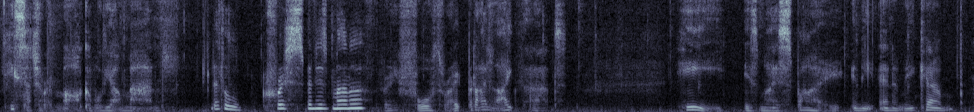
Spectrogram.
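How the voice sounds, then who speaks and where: An actress playing an imperious, gossipy and anxious middle-aged society matriarch in a radio drama, with theatrical, breathy asides. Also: female voice, low voice, very animated, measured pace, a little hiss or hum. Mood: gossipy, amused.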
